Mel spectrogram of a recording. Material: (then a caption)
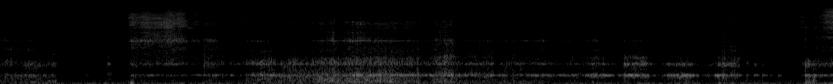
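Paper. Long nails scratch and rub the side of an empty, hollow beige paper cup held in both hands. The result is a dry, raspy scraping that swells and fades in uneven strokes, with a faint steady mid-pitched tone underneath and bright, hissy edges on the louder passes.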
